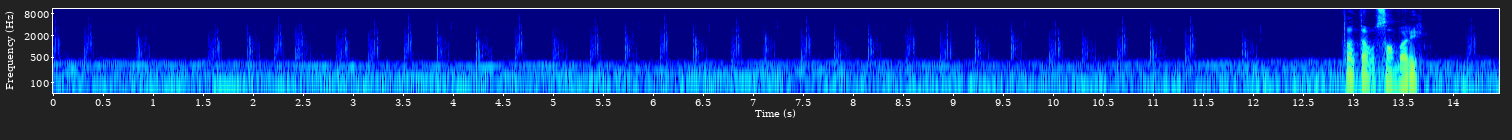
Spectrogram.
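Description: Footsteps tread steadily on stone paving.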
